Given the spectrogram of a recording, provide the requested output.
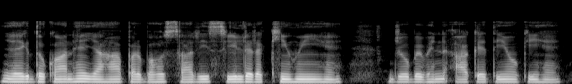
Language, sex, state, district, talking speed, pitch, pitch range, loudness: Hindi, male, Uttar Pradesh, Lalitpur, 180 wpm, 120 Hz, 115-120 Hz, -14 LUFS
